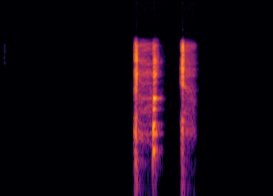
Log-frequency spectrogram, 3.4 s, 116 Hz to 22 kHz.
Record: {"cough_length": "3.4 s", "cough_amplitude": 14561, "cough_signal_mean_std_ratio": 0.15, "survey_phase": "beta (2021-08-13 to 2022-03-07)", "age": "18-44", "gender": "Female", "wearing_mask": "No", "symptom_none": true, "smoker_status": "Never smoked", "respiratory_condition_asthma": true, "respiratory_condition_other": false, "recruitment_source": "REACT", "submission_delay": "2 days", "covid_test_result": "Negative", "covid_test_method": "RT-qPCR", "influenza_a_test_result": "Negative", "influenza_b_test_result": "Negative"}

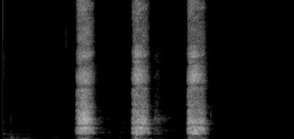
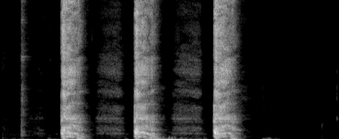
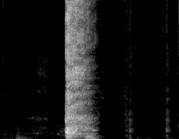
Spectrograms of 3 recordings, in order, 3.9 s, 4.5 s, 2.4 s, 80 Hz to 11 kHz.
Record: {"exhalation_length": "3.9 s", "exhalation_amplitude": 4436, "exhalation_signal_mean_std_ratio": 0.32, "three_cough_length": "4.5 s", "three_cough_amplitude": 32767, "three_cough_signal_mean_std_ratio": 0.3, "cough_length": "2.4 s", "cough_amplitude": 32768, "cough_signal_mean_std_ratio": 0.24, "survey_phase": "alpha (2021-03-01 to 2021-08-12)", "age": "45-64", "gender": "Male", "wearing_mask": "No", "symptom_none": true, "smoker_status": "Never smoked", "respiratory_condition_asthma": false, "respiratory_condition_other": false, "recruitment_source": "Test and Trace", "submission_delay": "0 days", "covid_test_result": "Negative", "covid_test_method": "LFT"}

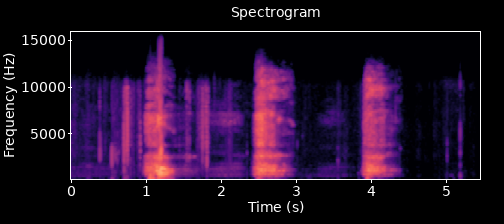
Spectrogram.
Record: {"exhalation_length": "5.5 s", "exhalation_amplitude": 32768, "exhalation_signal_mean_std_ratio": 0.28, "survey_phase": "alpha (2021-03-01 to 2021-08-12)", "age": "45-64", "gender": "Female", "wearing_mask": "No", "symptom_fatigue": true, "symptom_change_to_sense_of_smell_or_taste": true, "symptom_onset": "2 days", "smoker_status": "Ex-smoker", "respiratory_condition_asthma": false, "respiratory_condition_other": false, "recruitment_source": "Test and Trace", "submission_delay": "1 day", "covid_test_result": "Positive", "covid_test_method": "RT-qPCR", "covid_ct_value": 14.0, "covid_ct_gene": "ORF1ab gene", "covid_ct_mean": 14.3, "covid_viral_load": "20000000 copies/ml", "covid_viral_load_category": "High viral load (>1M copies/ml)"}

